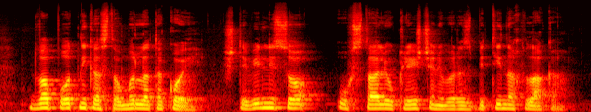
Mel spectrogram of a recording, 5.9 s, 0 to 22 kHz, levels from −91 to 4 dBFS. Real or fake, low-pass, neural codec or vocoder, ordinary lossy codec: real; 19.8 kHz; none; none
